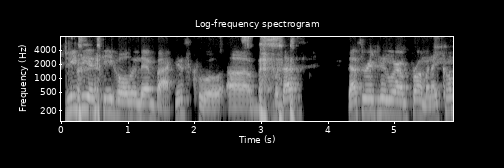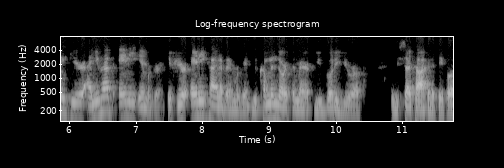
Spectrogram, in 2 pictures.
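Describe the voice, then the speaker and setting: A man's voice: medium pitch, fast, a little mellow, muffled recording. A man from Guyana doing a stand-up comedy set over a video call, chatty and full of asides to the audience.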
